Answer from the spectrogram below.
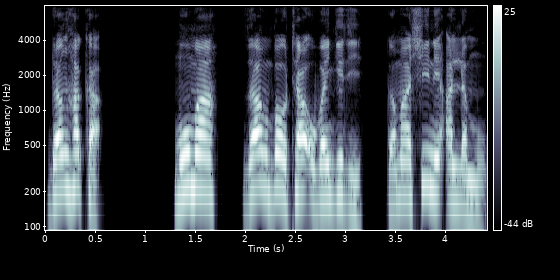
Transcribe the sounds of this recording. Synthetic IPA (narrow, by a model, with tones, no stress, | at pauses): dɔ˦ŋɦa˦ka̰˨ | muː˦maː˦ | zaː˦mu˨ba˦˨wtaː˦ʔʊ˨bɐ˦ŋɡʲɪ˦d͡ʒiː˨ | ɡ̥ɐ˨ma˦ʃiː˦neː˨ʔa˦lːɐ˨mːṵ˨ʔ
